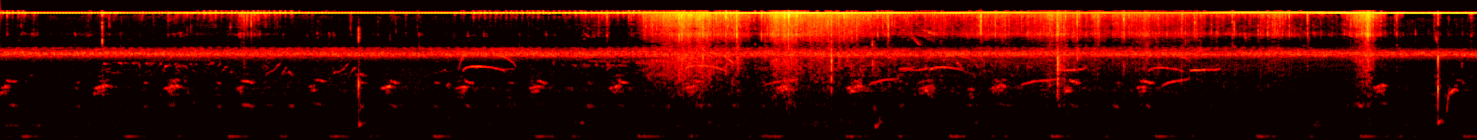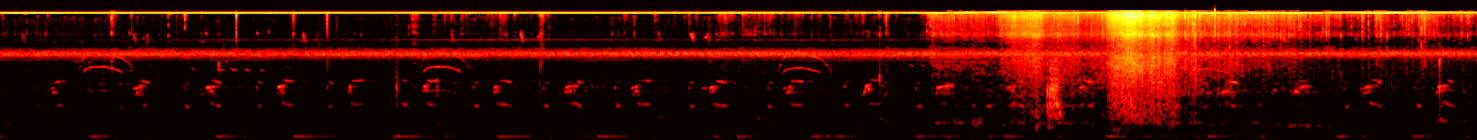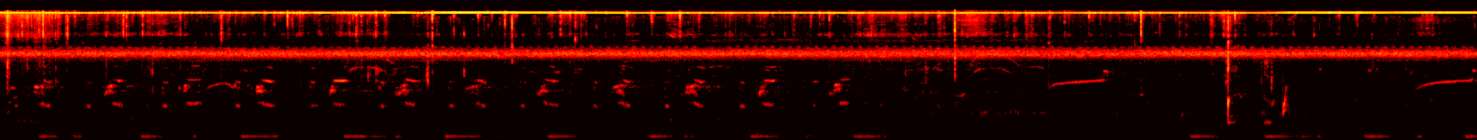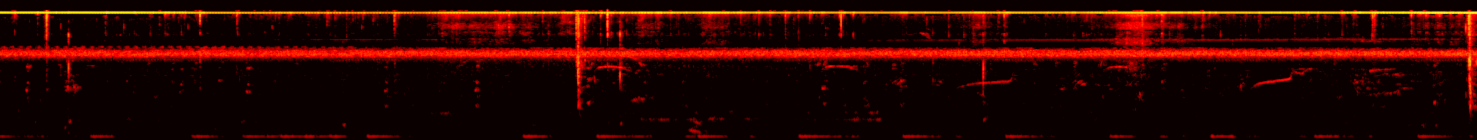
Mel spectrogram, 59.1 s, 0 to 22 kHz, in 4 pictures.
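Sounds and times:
insect chorus: 0:00.0 - 0:59.0
short chirping calls: 0:22.7 - 0:30.1.

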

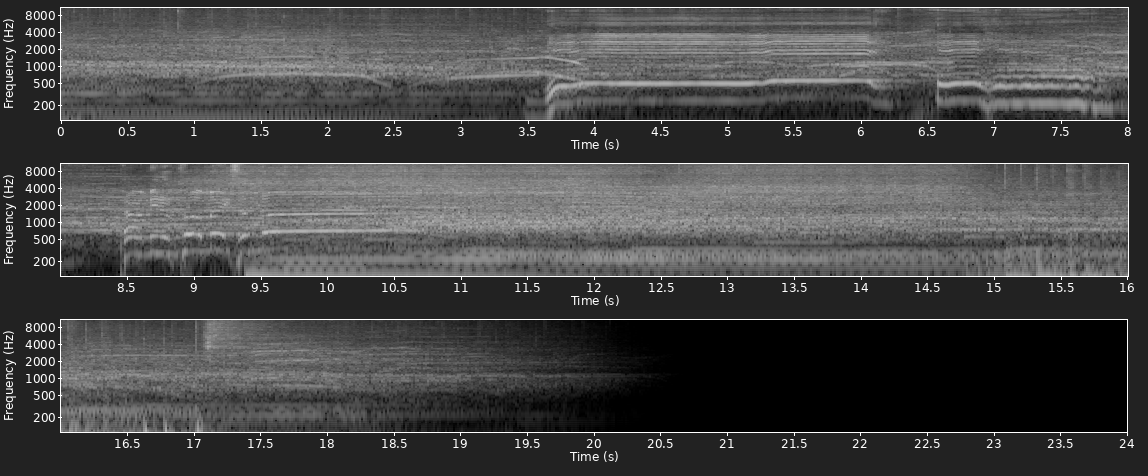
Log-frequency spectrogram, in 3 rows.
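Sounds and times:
crowd cheering: 0:00.0 - 0:20.3
rock band final chord: 0:09.4 - 0:18.8.

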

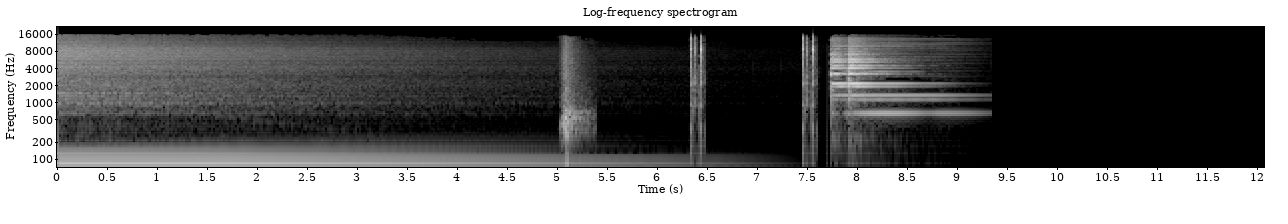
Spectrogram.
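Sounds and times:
bright bell ding: 0:07.7 - 0:09.4.

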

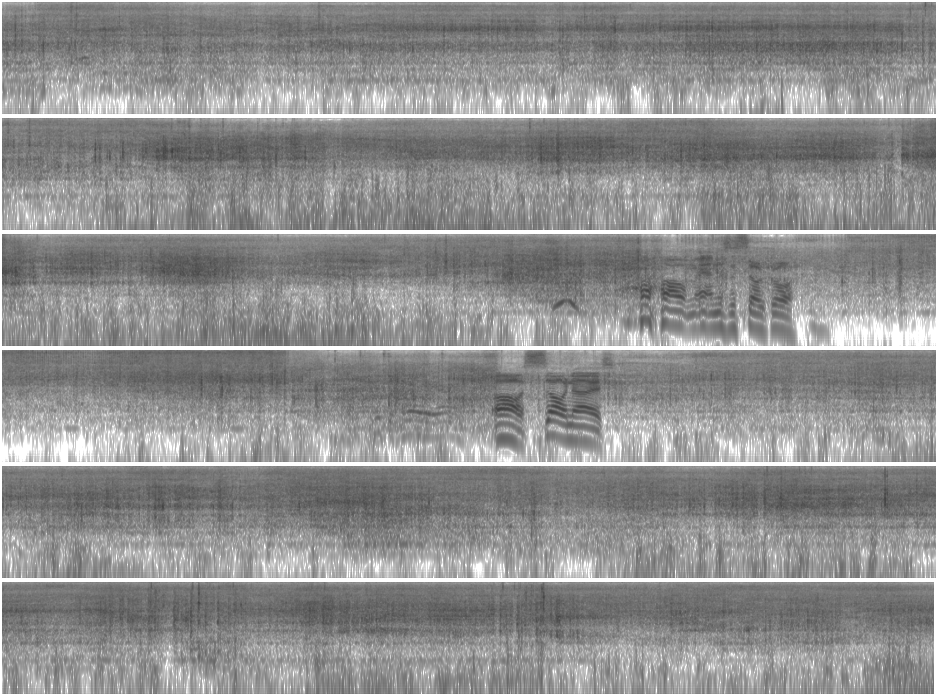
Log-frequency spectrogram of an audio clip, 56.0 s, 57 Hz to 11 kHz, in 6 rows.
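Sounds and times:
tyres rolling on dirt: 0:00.0 - 0:56.0
wind buffeting microphone: 0:00.0 - 0:56.0.

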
